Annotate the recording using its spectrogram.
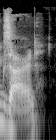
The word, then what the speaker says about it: Xrd: that's how you pronounce that. XRD. But if you look at the katakana, it's Iguzado. E starts with, so Xrd.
